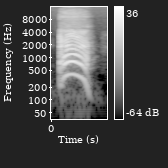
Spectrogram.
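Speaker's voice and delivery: short, high, loud mock cry; imitated yelp. Mimicking the wrestler on the apron, short loud yelp. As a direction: let out a sudden silly yelp. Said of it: "She just got up a little bit and was like".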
